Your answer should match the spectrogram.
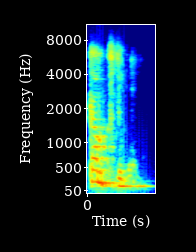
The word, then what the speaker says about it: comfortable: it's comfortable comfortable yeah the stress is on the first syllable on the left right comfortable so the sim that the syllable in the middle almost disappears comfortable huh okay good very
